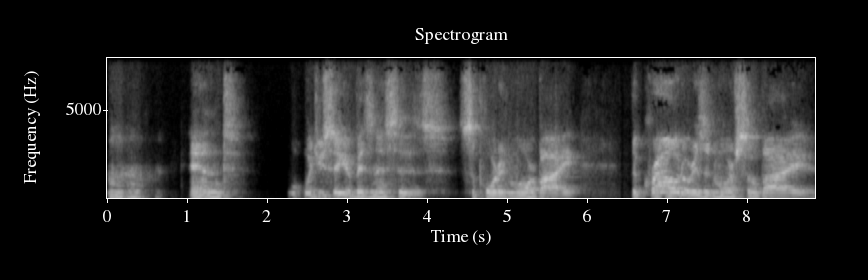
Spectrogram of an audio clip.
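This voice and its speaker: Somewhat breathy, a man's medium-pitched voice comes through. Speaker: podcast host. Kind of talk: interview.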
